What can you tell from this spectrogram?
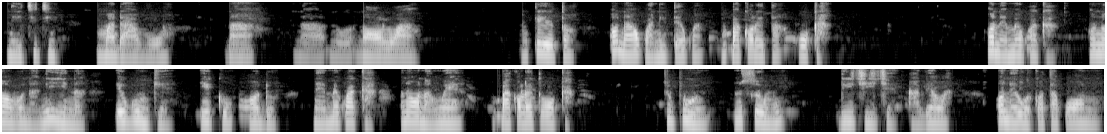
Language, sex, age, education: Igbo, female, 46-60, tertiary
